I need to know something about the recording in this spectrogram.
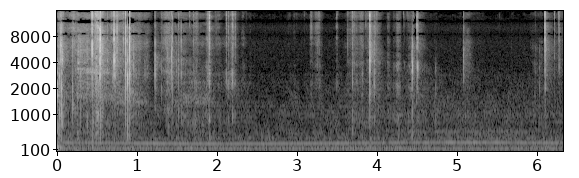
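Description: Foil Pokémon booster pack wrapper being opened: a quick run of crinkly snaps and rips in the first two seconds, then only a few faint crackles.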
